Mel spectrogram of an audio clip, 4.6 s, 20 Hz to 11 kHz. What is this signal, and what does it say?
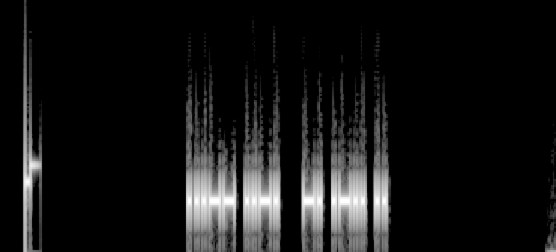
Morse code, heard as a keyed tone, about 38 wpm, 700 Hz. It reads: 3F NLI
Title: Field Day Exchanges - 40wpm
